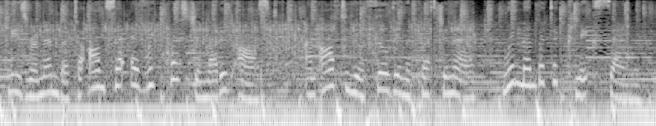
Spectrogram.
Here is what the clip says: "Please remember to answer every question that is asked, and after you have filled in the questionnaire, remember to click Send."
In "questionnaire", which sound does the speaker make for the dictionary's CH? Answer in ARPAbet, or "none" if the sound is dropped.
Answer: CH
